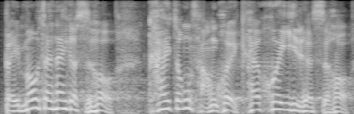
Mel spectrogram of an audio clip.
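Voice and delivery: usual speaking voice

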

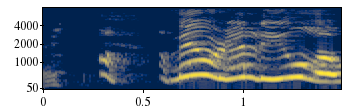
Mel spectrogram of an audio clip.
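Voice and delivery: laughing through a mock sob; mock wail. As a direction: wail it, half-crying half-laughing. Nobody comforted crying child.

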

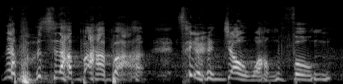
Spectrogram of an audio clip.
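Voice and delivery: laughing. Real, not acted. Laughing at funny photo.

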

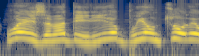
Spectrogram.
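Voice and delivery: put-on very high, stretched-out kid whine on 为什么弟弟都不用做这个; whiny child. Father imitating son Jason's complaint, high whiny. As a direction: drag out 为什么弟弟都不用做这个 like a sulky kid. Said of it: "我又听到Jason说".

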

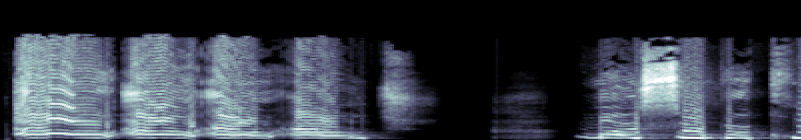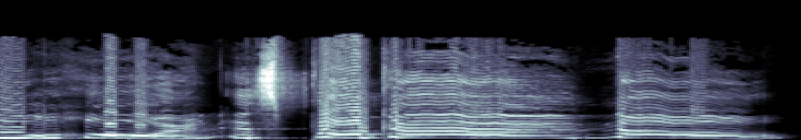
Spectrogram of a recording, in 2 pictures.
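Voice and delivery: squeaky wailing dinosaur. Acted. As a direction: wail high over the broken horn. Third dinosaur breaks his horn.

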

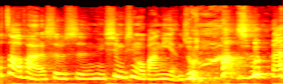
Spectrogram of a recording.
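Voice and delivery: mock threat breaking into laughter; a hint of a bossy kid, laughing; laughing through the threat. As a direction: try to sound tough but laugh it out. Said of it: "我真的没有办法不笑讲完".

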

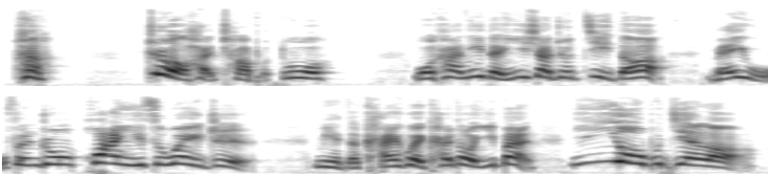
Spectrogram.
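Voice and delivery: loud, huffy grandpa nagging; emphatic cranky scolding; grumpy old koala. A narrator's reading. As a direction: lecture crossly in a loud elder voice. Old koala grumbles at chameleon.

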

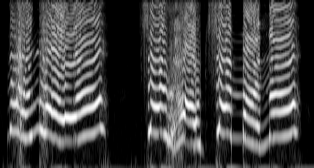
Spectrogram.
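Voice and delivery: high, drawn-out sarcastic yell; shouting. Retold or imitated. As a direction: scream it back at him, stretching the ends. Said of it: "我大叫啊". (扯着嗓子大叫回呛)

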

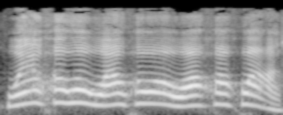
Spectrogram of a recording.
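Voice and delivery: put-on high, loud chanting of a rowdy class of kids; clamouring kids. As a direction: mimic a whole class begging to draw. Whole class clamouring to draw. (模仿全班小孩吵着要画画)

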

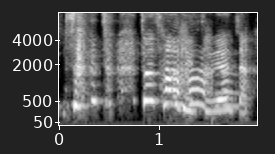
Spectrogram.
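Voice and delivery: laughing through the words, slow and high. Real, not acted. Laughing to a friend about the blunt comeback. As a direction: giggle while saying it.

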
